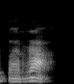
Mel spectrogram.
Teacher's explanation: Accent is on the last syllable, ra.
